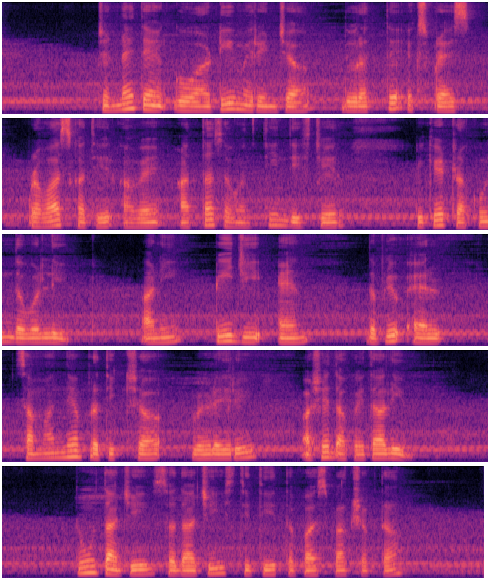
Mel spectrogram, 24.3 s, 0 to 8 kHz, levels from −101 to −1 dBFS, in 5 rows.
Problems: background sounds at intervals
